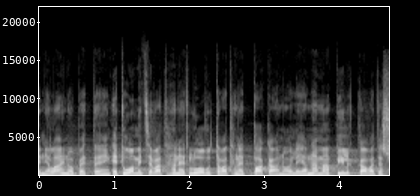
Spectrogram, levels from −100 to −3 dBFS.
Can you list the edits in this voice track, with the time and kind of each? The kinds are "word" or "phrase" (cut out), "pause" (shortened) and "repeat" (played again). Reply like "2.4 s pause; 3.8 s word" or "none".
1.0 s phrase; 2.0 s phrase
